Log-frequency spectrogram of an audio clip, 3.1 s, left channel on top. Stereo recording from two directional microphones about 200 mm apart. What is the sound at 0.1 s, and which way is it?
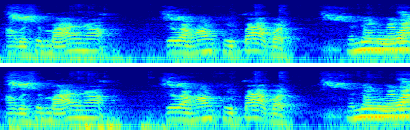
Speech, 5° left (ahead or behind).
